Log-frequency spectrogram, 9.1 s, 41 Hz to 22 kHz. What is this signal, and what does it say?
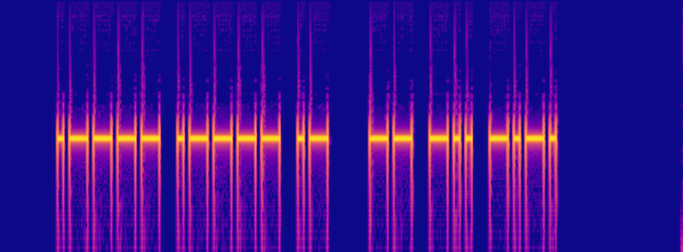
Morse code, heard as a keyed tone, about 15 wpm, 700 Hz. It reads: 11A MDC
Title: Field Day Exchanges Encore - 15wpm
